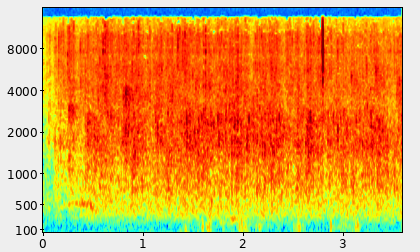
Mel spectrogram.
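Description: Steady applause during a church sermon fills the whole stretch, a dense wash of many hands clapping at an even, sustained loudness with no voices breaking through.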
